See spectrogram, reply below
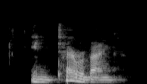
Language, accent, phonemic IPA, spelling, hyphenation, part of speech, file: English, Southern England, /ɪnˈtɛ.ɹəʊˌbæŋ/, interrobang, in‧ter‧ro‧bang, noun / verb, LL-Q1860 (eng)-interrobang.wav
